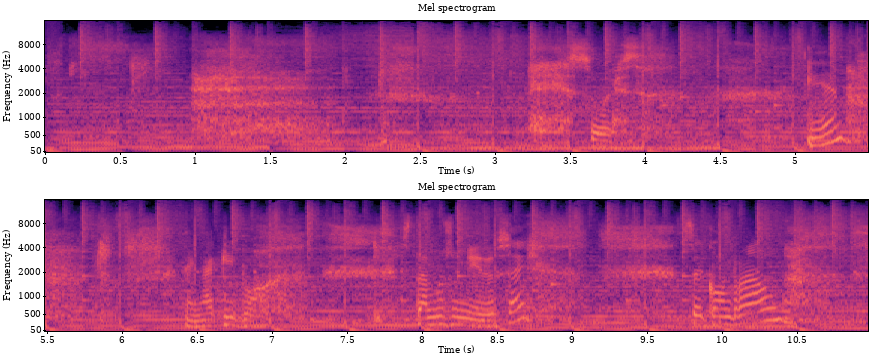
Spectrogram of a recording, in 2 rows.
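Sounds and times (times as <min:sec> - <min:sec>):
heavy effortful breathing during exercise: 0:00.0 - 0:10.9
rhythmic music: 0:00.0 - 0:10.9
speech: 0:03.6 - 0:04.2, 0:05.1 - 0:05.6, 0:06.4 - 0:09.0, 0:09.8 - 0:10.7.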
